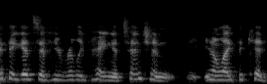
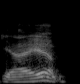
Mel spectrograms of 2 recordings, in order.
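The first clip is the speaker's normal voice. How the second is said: low voice posing as husband; deep-pitched, masquerading on the phone; 9 semitones lower than usual. Retold or imitated. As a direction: drop the pitch well down to pass as a man. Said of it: "I'm like".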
